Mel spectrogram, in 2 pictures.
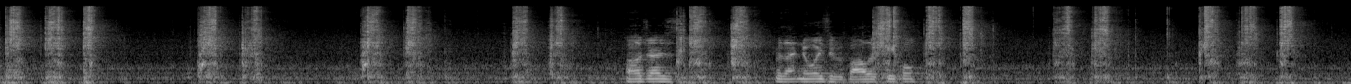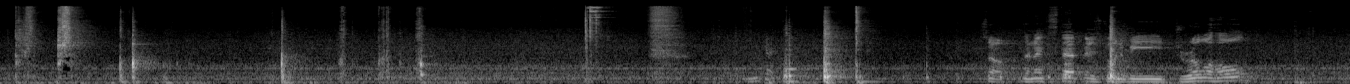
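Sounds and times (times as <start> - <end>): hand tool scraping plastic: 6.7 - 7.6.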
